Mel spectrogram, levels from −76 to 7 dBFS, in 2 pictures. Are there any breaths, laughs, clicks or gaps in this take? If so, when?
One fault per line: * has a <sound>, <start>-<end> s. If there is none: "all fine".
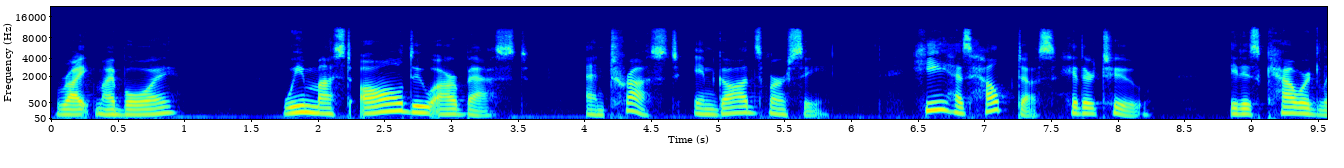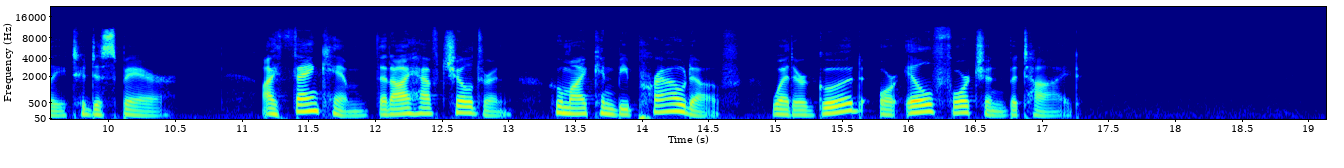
all fine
